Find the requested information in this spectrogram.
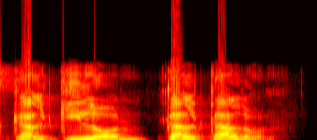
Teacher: The stress is on the last syllable, but I'm kind of emphasizing that middle syllable because it's the different vowel.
